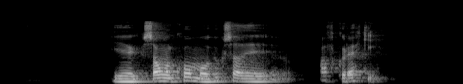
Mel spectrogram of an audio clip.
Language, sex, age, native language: Icelandic, male, 20-29, Icelandic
